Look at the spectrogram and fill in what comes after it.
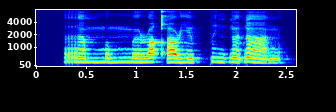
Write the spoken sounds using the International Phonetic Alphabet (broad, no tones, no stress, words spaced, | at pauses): rãmːomːɵ ɹɐqʼeɹjẽpːiŋ ɠɐ̃ɗãŋ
